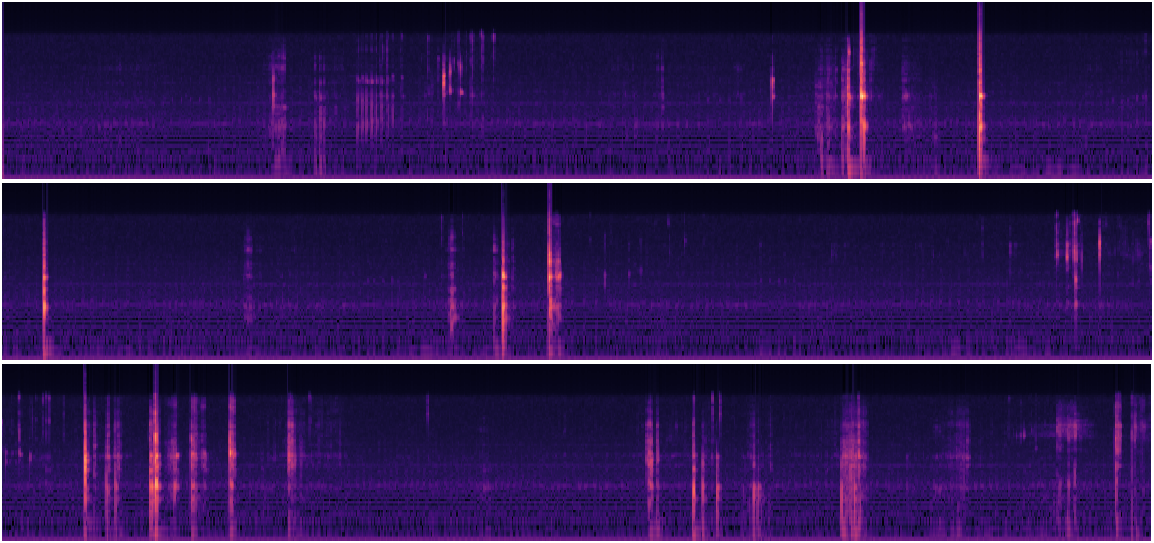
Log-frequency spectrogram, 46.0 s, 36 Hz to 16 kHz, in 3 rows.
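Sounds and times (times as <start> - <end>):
underwater low hum: 0.0 - 45.9
sharp underwater clicks and knocks: 3.6 - 6.6, 10.2 - 11.7, 28.8 - 34.9, 39.2 - 41.0.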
